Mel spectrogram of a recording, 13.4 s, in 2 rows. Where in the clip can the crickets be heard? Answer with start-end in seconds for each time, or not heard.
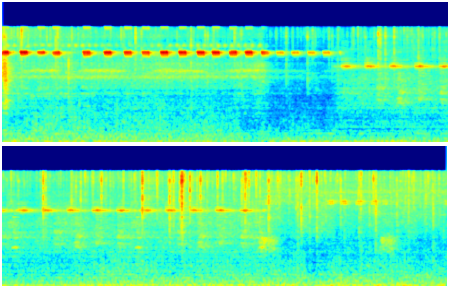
0.0-13.3.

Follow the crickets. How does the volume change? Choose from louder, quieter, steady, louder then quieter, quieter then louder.
quieter.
